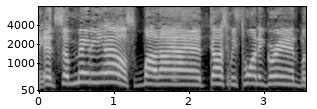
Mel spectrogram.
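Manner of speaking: hammed-up high Italian-American mobster; Italian mafia. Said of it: "we instantly slip into Italian mafia people".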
